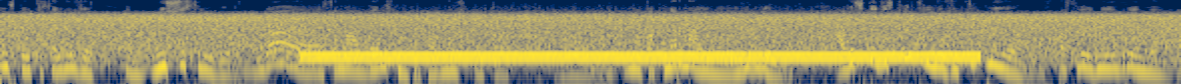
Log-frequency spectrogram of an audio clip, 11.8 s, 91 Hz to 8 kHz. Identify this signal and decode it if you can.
Telephone call progress tone (North American or UK plan), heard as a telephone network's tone, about 350, 450 Hz, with phone line noise and speech in Russian. Dial tone.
